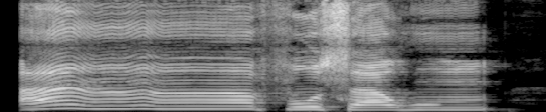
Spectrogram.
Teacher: یہاں حمزہ کو نون ساکن کے ساتھ ملائیں گے تو اخفا کریں گے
